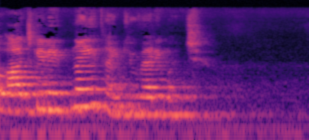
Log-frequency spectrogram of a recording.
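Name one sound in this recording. A young woman speaks clearly and calmly into a nearby microphone.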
